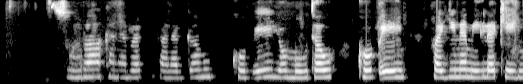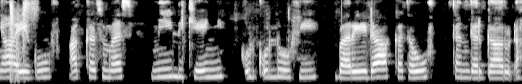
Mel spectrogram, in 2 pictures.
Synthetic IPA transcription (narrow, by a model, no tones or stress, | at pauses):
suːɾaːkɐnɪrːɐt̪ːɪ̥kɐnɐɾɡɐmʊ | kʰɔpʼːeːjɔmːuːt̪ɐʔʊ | kʰɔpʼːeːn | fɐjːɪnɐmiːlɐkʰe̞ːɲːaːeːɡuːfɐkːɐsʊmɐs | miːlːɪkʰe̞ːɲːɪ | kʼʊlkʼʊlːuːfɪ | bɐɾe̞ːd̪aːɐkːɐt̪ɐʔuːf | kɐŋɡɐɾɡaːɾʊᶑɐ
